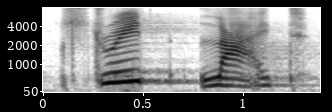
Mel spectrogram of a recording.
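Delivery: plain reading voice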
